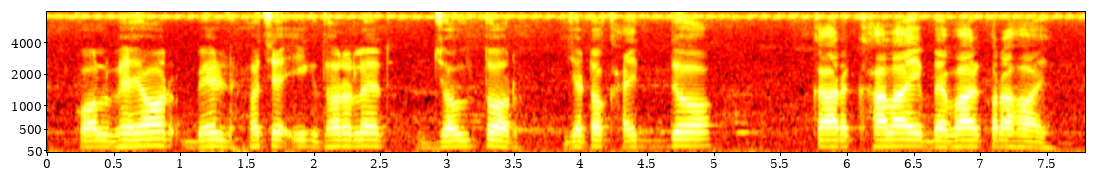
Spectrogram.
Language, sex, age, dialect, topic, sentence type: Bengali, male, 18-24, Jharkhandi, agriculture, statement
